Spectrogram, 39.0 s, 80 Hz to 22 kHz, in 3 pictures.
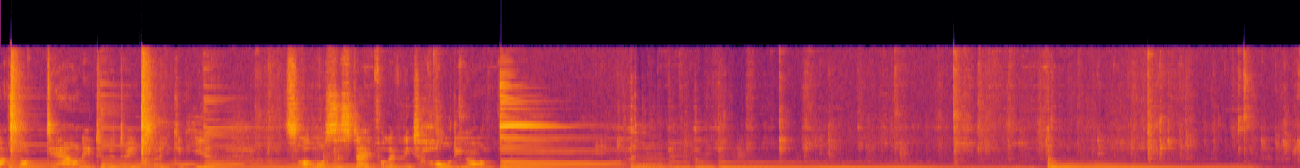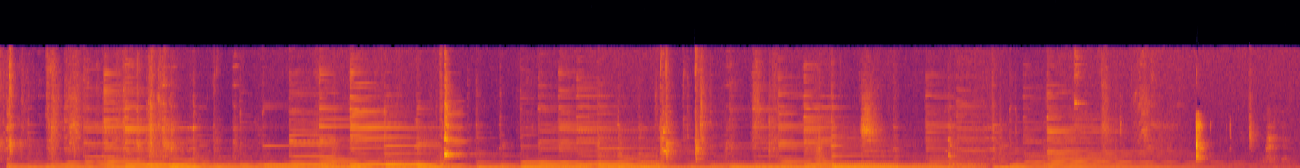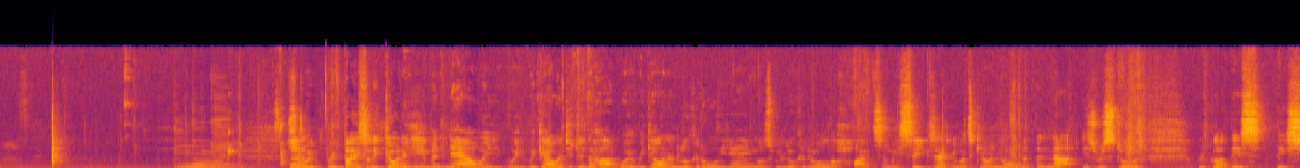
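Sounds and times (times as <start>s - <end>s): picked guitar notes: 0.0s - 38.8s
acoustic guitar strummed chord: 5.0s - 29.2s.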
